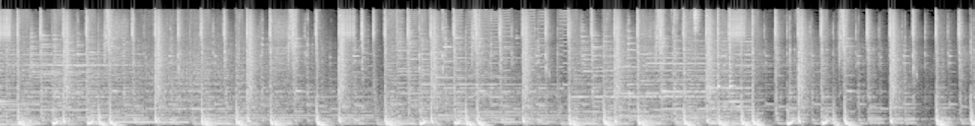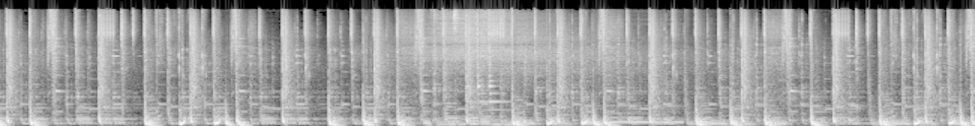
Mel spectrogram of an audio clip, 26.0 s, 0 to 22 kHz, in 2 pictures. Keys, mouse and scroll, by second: 5.9 space, 6.2 click, 6.5-6.9 space, 7.9-11.3 drag, 11.6 z, 11.7 click, 12.0 space, 12.1 click, 16.4 scroll down 1, 16.7-19.2 typing, 17.1 click, 17.5 click, 17.9 click, 18.3 click, 18.7-19.6 click, 19.3 click, 23.3-24.5 typing.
